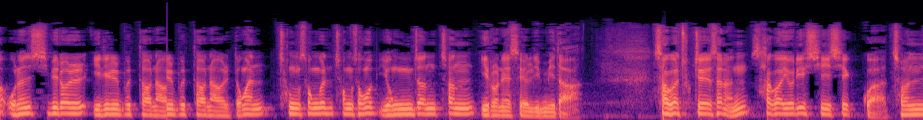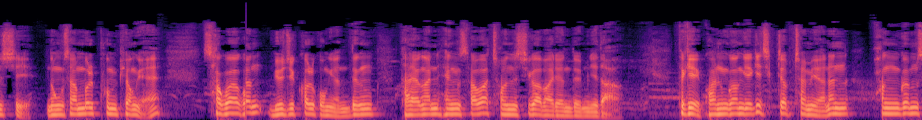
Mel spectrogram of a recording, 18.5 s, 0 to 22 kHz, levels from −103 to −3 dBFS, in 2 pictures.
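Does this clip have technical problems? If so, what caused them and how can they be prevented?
Yes. There are two CD skips, at 1.67 s and 11.68 s. Each time, the laser jumped to a different turn of the disc's spiral and the player muted briefly, for a few milliseconds and then for about 10 ms. It then resumed elsewhere, so the audio ticks and jumps forward or back. To prevent this, clean or replace the disc, isolate the player from knocks, or rip the disc with an error-correcting ripper instead of capturing live playback.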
